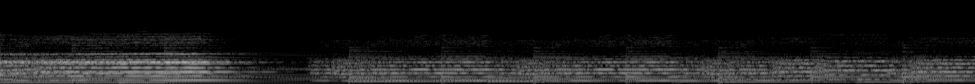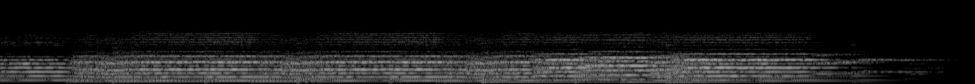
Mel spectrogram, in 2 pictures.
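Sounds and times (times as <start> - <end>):
vocal duet for treble and tenor voices: 0.0 - 19.1.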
